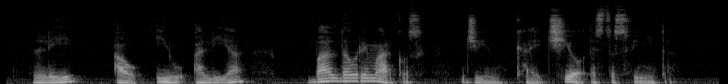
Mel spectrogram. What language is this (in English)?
Esperanto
